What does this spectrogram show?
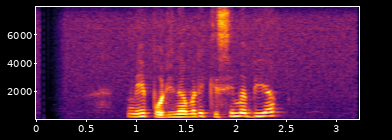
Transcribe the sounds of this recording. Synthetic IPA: meːpoɖinaməɖekisiməbija

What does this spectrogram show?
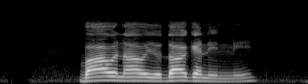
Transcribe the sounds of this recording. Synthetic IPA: bʱaːʋɐnaːʋɐjod̪aːɡɛninːi

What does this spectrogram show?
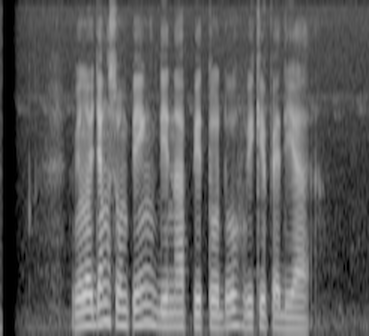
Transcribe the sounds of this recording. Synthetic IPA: wilod͡ʒəŋsumpiŋdinapit̪uduhwikipedia

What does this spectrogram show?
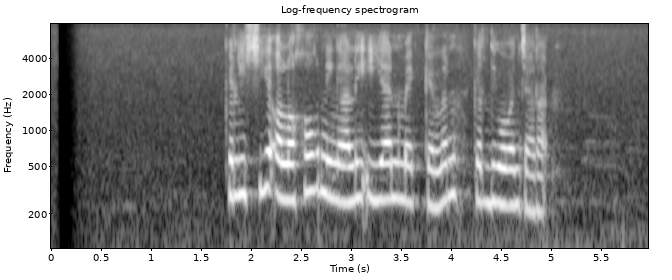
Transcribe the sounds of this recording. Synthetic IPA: kɾisiɔlɔhɔk̚niŋaliʔijanmɛkələnkərdiwawaɲt͡ʃaɾa

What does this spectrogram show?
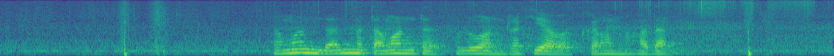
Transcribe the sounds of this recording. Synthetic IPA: t̪amand̪anːɐt̪amaɳʈəpuluʋanɾɛkijaːʋakʰːəɾanːɐɦad̪anː

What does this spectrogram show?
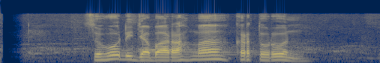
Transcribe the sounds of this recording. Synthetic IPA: suɦudid͡ʒabaɾaɦmakərt̪uɾʊn

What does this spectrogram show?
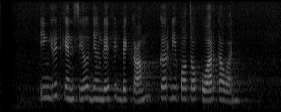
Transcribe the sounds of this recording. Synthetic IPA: ʔiŋɡɾit̪̚kɛnsild͡ʒɨŋdɛfit̪̚bɛkamkɨrdipɔt̪ɔkuwart̪awan

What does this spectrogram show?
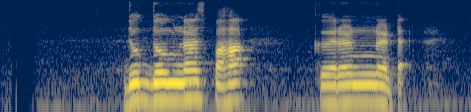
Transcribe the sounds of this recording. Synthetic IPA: d̪uk̚d̪ʱomnaːspaɦa | kəɾənːəʈə

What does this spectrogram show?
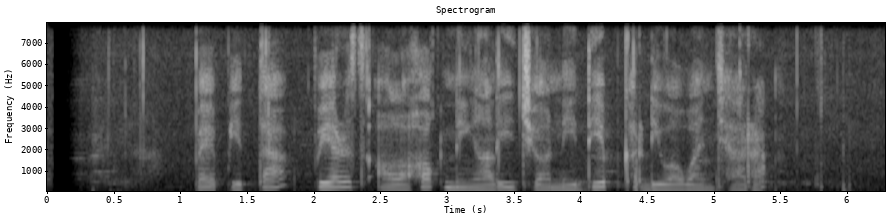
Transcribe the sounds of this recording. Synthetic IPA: pɛpit̪apirsɔlɔhɔk̚niŋalid͡ʒɔnidɪp̚kɨrdiwawaɲt͡ʃaɾa

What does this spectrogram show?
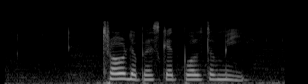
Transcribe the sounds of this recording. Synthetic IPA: t̪ʰɹodəbaskɛt̚bɔltumi

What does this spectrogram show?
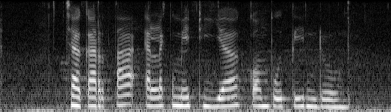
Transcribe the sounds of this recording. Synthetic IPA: ʒ̥ä̤kart̪aɛlɛk̚med̥i̤jakɔmput̪inɖo

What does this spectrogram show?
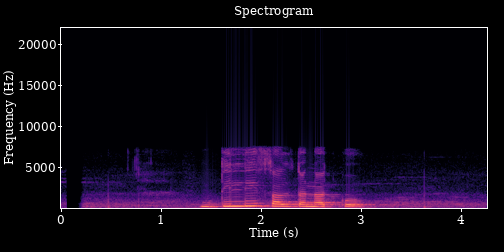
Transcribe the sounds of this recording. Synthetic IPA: d̪ilːisʌlt̪ʌnʌt̪ko

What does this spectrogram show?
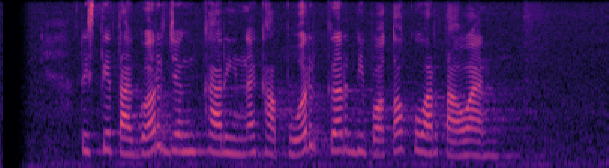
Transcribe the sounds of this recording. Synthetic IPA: rist̪it̪aɡɔrd͡ʒɨŋkaɾinakapʊrkɨrdipɔt̪ɔkuwart̪awan

